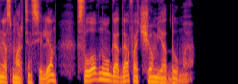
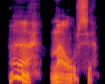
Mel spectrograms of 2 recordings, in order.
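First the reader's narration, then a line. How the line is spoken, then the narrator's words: Mumbled. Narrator (Russian): пробормотал Селен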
